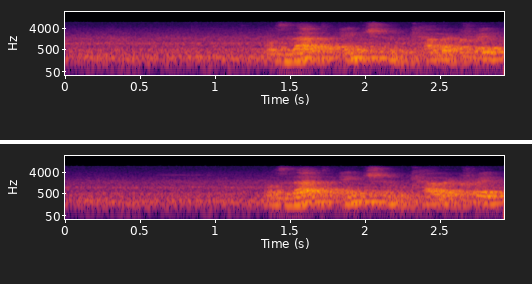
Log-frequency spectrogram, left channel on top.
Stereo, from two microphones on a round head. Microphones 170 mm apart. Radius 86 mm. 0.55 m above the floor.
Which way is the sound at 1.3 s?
10° left (ahead or behind).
